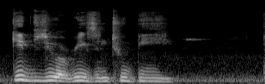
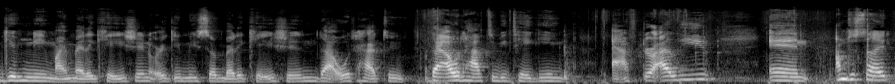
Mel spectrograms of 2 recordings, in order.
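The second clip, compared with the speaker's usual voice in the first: normal talking voice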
